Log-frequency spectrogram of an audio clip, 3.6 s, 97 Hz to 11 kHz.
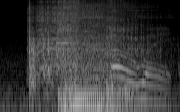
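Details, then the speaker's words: Liquid-cooled Kawasaki twin in a non-running John Deere LX178 project mower, after refitting the ignition switch, throttle lever broken: brief cranking, then catches and settles into a steady, lumpy idle; it starts and runs. "no way heck oh my gosh it just runs"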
